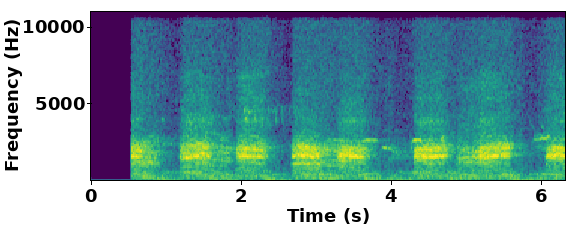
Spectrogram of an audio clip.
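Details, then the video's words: Rooks calling from trees beside a footpath outside Gaia House retreat grounds in Devon: harsh, grating caws of several birds overlapping, repeated roughly once a second with short gaps. "Rooks at Gaia House"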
